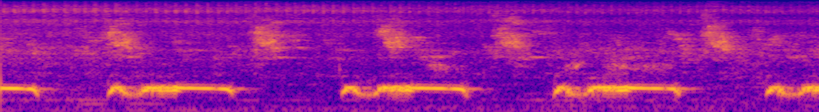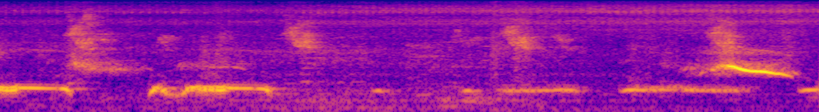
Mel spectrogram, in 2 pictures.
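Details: Dove giving steady, low, hollow coos spaced less than a second apart. The coos fade softer near the end, and a sharp, high descending chirp from another bird closes the sequence.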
